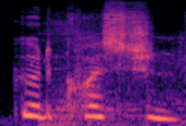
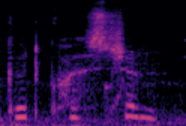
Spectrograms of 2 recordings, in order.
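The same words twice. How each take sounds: First: Said in the usual way. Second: Softly whispered aside. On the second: Real, not acted. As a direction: breathe it without voice. Repeats the line in a whisper.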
